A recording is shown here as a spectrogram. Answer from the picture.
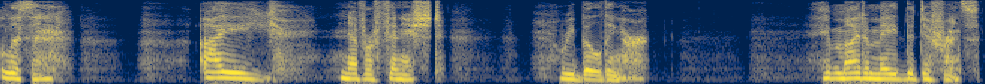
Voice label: Adult Op, en; Warframe; New War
